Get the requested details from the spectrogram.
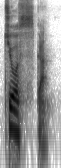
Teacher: this word is a bit of an exception because the z sound is actually s in this case.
